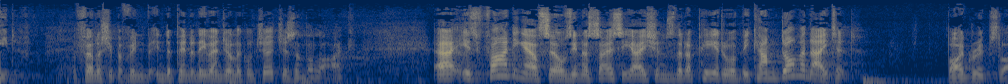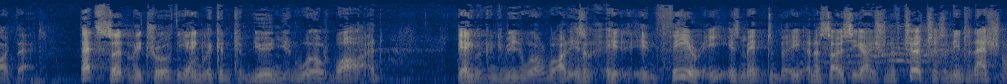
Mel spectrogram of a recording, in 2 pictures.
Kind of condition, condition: setting, live audience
